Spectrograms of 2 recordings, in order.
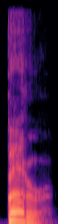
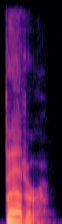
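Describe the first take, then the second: First: "Better" said slowly, each sound clear; slow careful "Better"; slow careful word. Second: Relaxed natural "Better"; natural flap T. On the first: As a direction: spell out "Better" slowly with a crisp T. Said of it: "Say the word better slowly". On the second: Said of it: "Now say it naturally". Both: Shown as a demonstration.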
